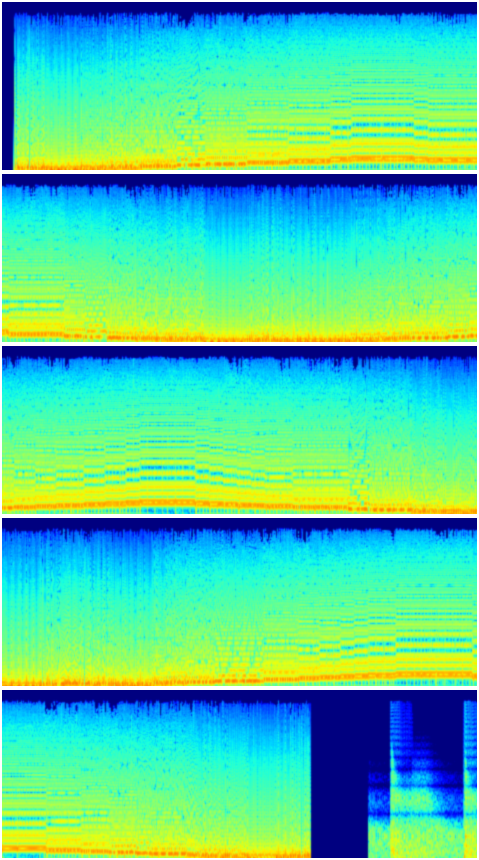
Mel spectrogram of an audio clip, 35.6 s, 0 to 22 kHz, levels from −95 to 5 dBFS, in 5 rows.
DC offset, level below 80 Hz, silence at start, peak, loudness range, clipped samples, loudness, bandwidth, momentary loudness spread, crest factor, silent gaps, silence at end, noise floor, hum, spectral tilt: under 0.1%; -30 dBFS; 0.15 s; -12 dBFS; 2 LU; under 0.1%; -22 LUFS; 17 kHz; 4 LU; 10 dB; none; 0 s; under -90 dBFS; none; -6 dB/octave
